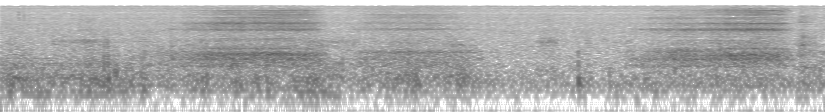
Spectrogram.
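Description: Slow, soft breaths with a hissing, noisy quality and faint fluttering on each breath, heard against room noise. Light snoring.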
